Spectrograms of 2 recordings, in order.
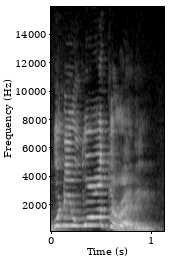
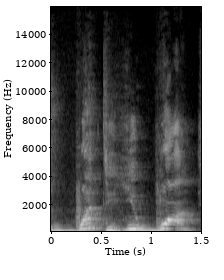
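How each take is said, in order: First: Very high-pitched exasperated squeal; frustrated outburst. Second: Slow, heavily spaced exasperated question; frustrated demand. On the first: Daughter worn down by endless knocking, high frustrated outburst. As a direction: act out being at wits' end, voice shooting up. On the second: Daughter finally opening the door to the knocker, slow frustration. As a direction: act out demanding an answer, dragging each word. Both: Retold or imitated. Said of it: "She's so frustrated".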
